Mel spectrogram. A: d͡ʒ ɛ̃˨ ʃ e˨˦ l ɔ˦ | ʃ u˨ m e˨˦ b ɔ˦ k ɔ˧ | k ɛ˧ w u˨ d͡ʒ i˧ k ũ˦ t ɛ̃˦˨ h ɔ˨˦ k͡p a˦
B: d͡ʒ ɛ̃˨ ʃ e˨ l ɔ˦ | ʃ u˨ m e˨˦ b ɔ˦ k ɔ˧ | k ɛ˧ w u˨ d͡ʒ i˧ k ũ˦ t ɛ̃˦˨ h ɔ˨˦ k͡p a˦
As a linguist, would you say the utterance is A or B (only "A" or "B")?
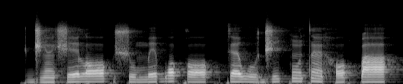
A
